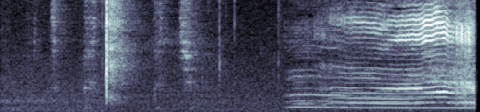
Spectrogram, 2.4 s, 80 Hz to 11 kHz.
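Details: 4-month-old baby during ear piercing: a sharp click, then a sudden high, sustained wail, a cry in response to brief pain.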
